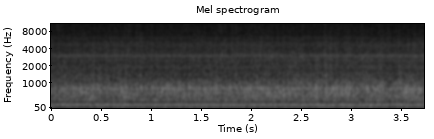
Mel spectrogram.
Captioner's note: mixer whirring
